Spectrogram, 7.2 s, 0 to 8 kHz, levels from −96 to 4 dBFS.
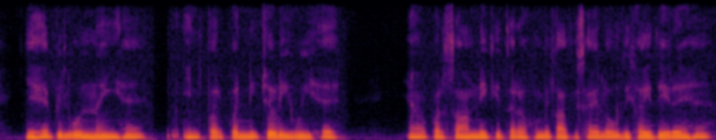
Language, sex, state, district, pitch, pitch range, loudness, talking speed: Hindi, female, Uttar Pradesh, Muzaffarnagar, 165 Hz, 160-170 Hz, -29 LUFS, 190 wpm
